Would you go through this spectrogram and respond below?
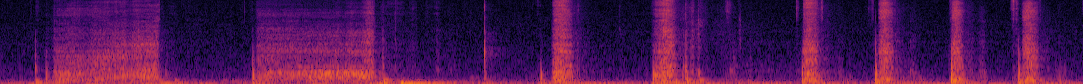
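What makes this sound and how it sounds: A felt-tip marker draws on a flat sheet of thin white drawing paper, first in two long rubbing strokes tracing a sun outline, then in a series of short, quick scratches for the rays. Each stroke is a dry, papery rasp with a bright hiss, separated by quiet gaps.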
